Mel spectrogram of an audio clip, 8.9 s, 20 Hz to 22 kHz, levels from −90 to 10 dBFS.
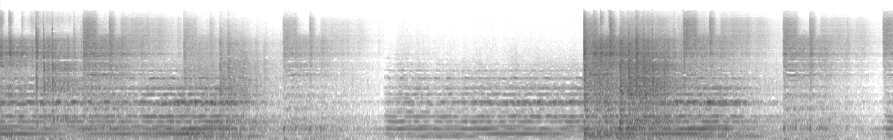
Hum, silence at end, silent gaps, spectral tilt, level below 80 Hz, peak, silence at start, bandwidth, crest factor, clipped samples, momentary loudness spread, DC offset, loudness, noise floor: none; 0 s; none; -2 dB/octave; -54 dBFS; -8 dBFS; 0 s; 16.5 kHz; 22 dB; under 0.1%; 20 LU; under 0.1%; -27 LUFS; -51 dBFS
